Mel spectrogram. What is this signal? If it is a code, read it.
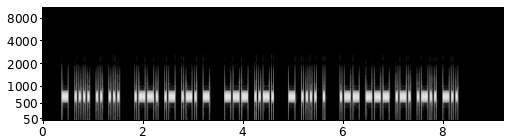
Morse code, heard as a keyed tone, about 28 wpm, 700 Hz. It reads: THIS PART OF THE WORLD
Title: Sets of 5 Words Encore2 28wpm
